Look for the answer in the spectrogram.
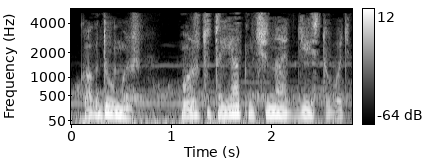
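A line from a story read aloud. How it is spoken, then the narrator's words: Mumbled. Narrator (Russian): промямлил Никита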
